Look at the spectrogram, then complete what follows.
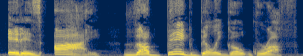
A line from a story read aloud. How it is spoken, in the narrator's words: said the billy goat his voice was as loud as the troll's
